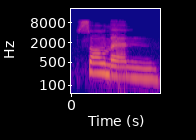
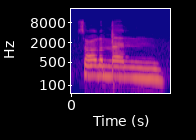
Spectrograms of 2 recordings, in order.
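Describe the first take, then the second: No difference in how they are said.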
